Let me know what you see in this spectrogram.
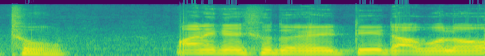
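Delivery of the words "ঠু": "ঠু" with breath released on the t; English aspirated T. Shown as a demonstration. Teacher says "like this", aspirated "ঠু". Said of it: "এরকম".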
